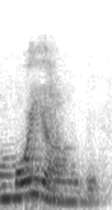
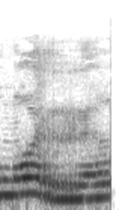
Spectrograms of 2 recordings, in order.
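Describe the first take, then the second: First: The r is replaced by a glide sound. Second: The word is said with an r sound. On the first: The speaker calls it wrong. "Suponhamos que ele falou moiango" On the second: The speaker calls it right. "o morango"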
